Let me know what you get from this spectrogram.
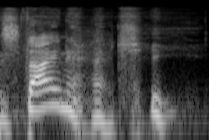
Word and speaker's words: Steinhatchee: Apparently, I've been mispronouncing it for like the last 17 years. But it's but anyway, I saw it last night on Weather Channel. It was Steinhatchee.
